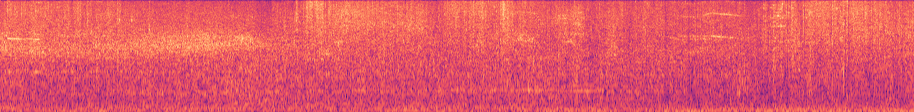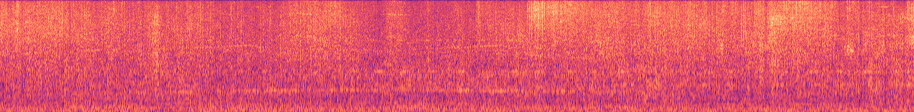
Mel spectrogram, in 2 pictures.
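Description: A roaring wind blows hard and steadily.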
